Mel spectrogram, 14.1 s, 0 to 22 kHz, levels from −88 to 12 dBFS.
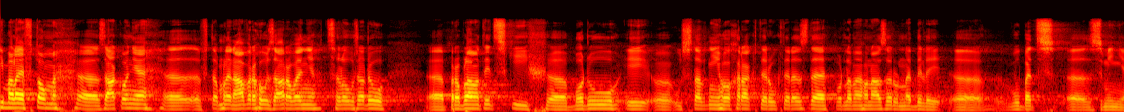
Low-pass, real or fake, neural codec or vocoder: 10.8 kHz; real; none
